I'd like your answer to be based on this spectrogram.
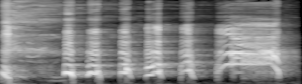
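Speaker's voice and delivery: loud, high burst of laughter; big laugh. Real, not acted. Laughing at her own wild story, loud and high.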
